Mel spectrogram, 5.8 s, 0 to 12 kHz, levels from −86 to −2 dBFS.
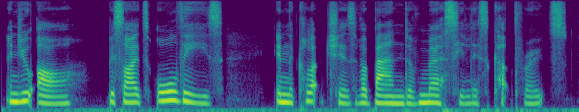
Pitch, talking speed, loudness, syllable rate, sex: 195 Hz, 155 wpm, -19 LUFS, 4.8 syllables/s, female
